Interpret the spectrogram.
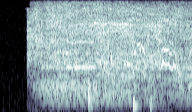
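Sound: water gushing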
